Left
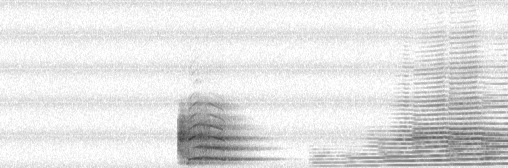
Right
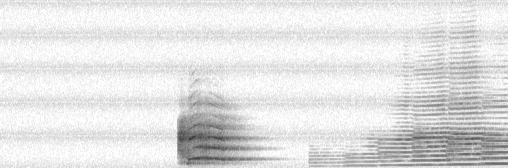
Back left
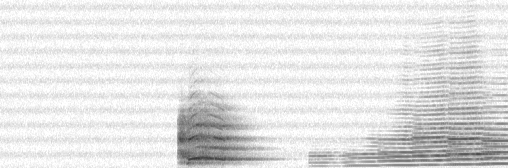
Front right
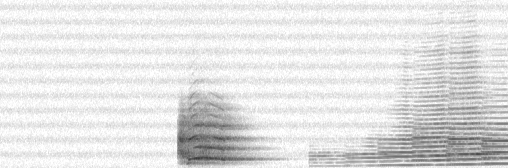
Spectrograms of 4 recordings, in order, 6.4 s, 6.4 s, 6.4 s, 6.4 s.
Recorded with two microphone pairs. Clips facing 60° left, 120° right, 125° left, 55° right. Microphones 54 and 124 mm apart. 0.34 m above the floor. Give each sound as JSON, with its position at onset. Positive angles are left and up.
{"t": 2.2, "sound": "a scream", "azimuth_deg": 175, "distance_m": 1.4}
{"t": 3.9, "sound": "a trumpet", "azimuth_deg": -165, "distance_m": 5.5}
